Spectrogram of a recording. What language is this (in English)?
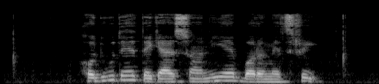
Persian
